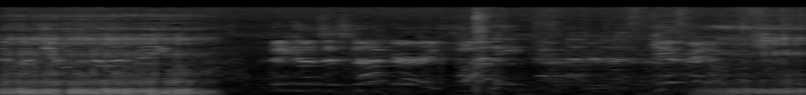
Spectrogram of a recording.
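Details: Drunk, passed-out adult man sleeping with loud, deep, rumbling snores and quieter gurgling breath sounds between them; heavy snoring.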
